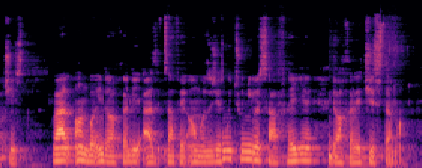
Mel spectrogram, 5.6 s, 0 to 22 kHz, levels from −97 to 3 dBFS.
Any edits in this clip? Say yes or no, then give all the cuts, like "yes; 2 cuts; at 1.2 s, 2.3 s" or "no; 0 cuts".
yes; 5 cuts; at 1.4 s, 2.2 s, 3.0 s, 3.4 s, 4.4 s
